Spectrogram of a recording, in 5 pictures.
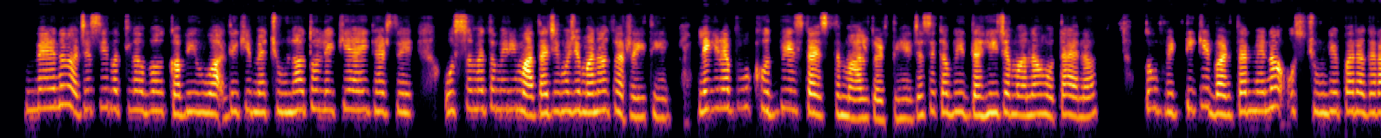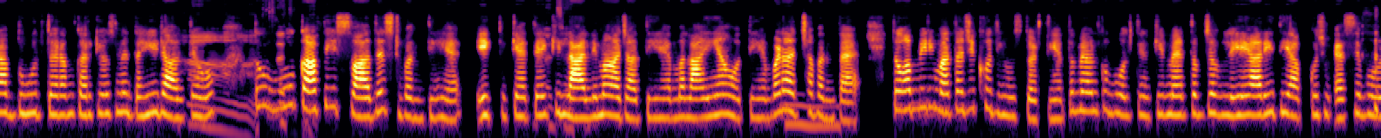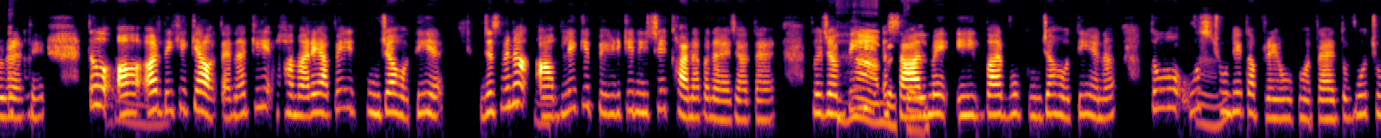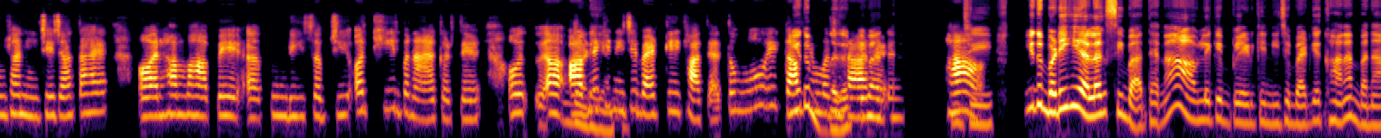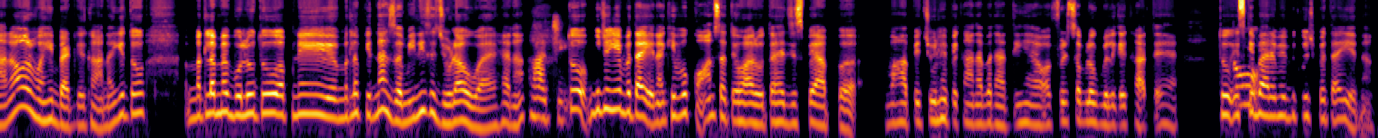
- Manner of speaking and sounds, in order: in English: "यूज़"; laugh
- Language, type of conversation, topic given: Hindi, podcast, बचपन का कोई शौक अभी भी ज़िंदा है क्या?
